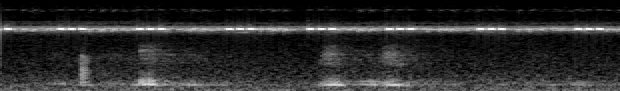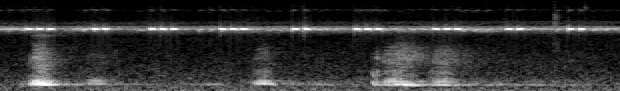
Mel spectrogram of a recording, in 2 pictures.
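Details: Low, snorting grunts of pig frogs come in loose groups of two or three every second or so, with a continuous high insect whine running behind them.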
